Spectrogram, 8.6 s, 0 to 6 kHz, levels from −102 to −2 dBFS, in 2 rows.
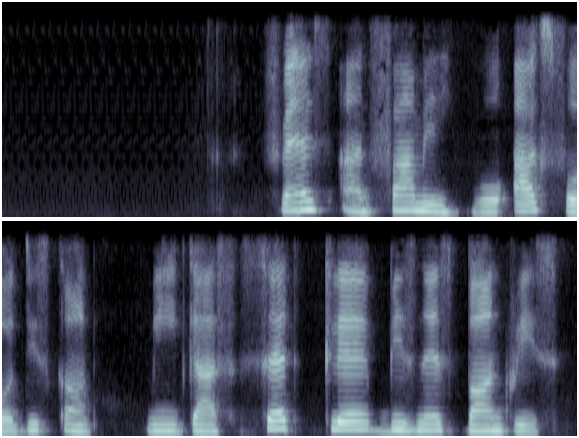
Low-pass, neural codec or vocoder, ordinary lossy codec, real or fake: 5.4 kHz; codec, 16 kHz, 0.9 kbps, LongCat-Audio-Codec; none; fake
